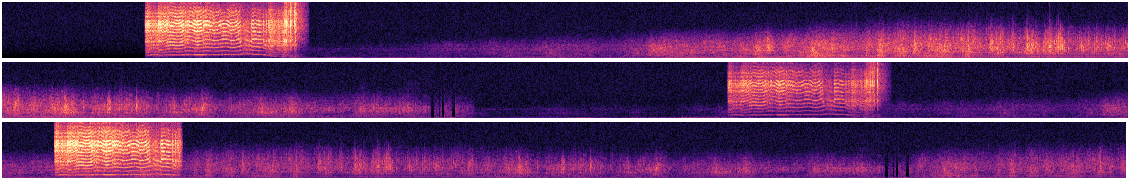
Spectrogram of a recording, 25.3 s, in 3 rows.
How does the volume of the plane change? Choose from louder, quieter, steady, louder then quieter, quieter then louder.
quieter then louder.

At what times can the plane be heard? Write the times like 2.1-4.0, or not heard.
2.1-25.2.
